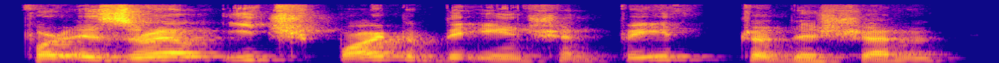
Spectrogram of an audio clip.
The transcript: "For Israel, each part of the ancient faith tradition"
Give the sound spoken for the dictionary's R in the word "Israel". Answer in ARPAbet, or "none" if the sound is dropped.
R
